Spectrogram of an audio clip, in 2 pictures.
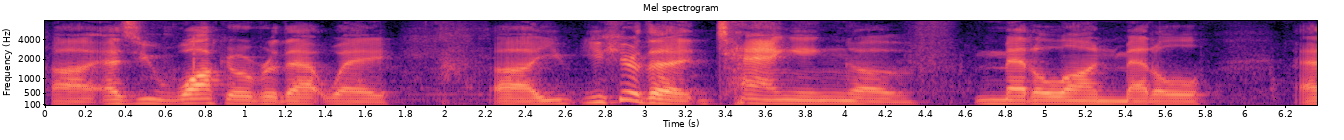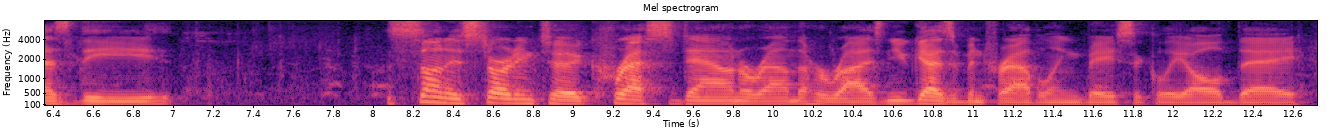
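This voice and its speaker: A man running a live tabletop game as game master, narrating scenes descriptively with halting delivery. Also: medium pitch, a bit bright, clean tone.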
